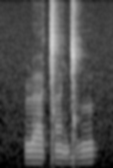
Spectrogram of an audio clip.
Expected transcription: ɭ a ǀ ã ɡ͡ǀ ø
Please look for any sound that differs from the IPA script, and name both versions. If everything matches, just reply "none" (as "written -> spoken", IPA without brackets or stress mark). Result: ø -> ɵ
